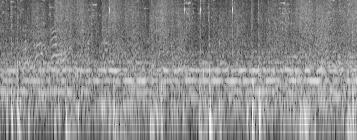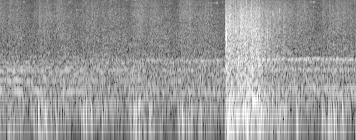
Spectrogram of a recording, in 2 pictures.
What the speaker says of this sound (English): Someone is shooting large projectiles at me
